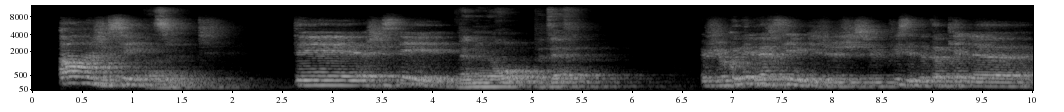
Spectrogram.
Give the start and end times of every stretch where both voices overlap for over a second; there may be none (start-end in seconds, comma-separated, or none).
none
